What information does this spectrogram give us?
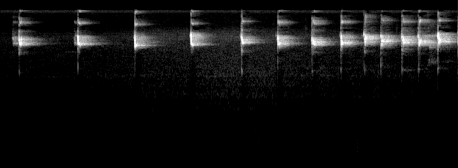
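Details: Lovebird giving its 'ngekek panjang', a long chattering trill played as a lure to make other lovebirds chatter. Sharp, high squeaky notes begin about two per second, then quicken steadily into a rapid chatter over a quiet background.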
